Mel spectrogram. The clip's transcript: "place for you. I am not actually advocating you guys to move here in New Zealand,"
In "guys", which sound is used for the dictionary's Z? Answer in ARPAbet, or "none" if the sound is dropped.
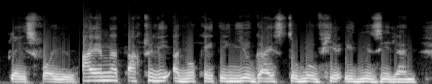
S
